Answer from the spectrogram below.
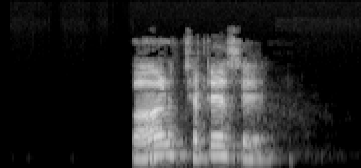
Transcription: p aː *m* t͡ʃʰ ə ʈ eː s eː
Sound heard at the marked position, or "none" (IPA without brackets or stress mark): ɳ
